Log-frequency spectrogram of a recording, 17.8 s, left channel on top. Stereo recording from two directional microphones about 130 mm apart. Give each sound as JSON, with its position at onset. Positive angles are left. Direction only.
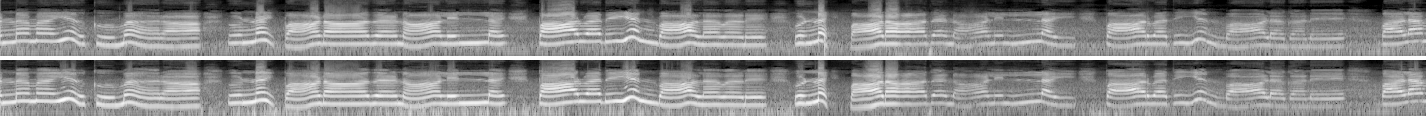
{"t": 0.2, "sound": "a child's voice", "side_deg": -45}
{"t": 8.2, "sound": "child singing", "side_deg": -45}
{"t": 10.6, "sound": "a child's voice", "side_deg": -70}
{"t": 11.1, "sound": "child singing", "side_deg": -50}
{"t": 13.8, "sound": "child singing", "side_deg": -20}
